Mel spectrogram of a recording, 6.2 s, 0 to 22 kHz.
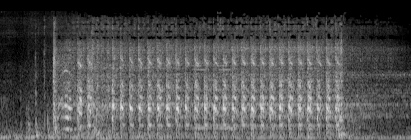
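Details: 1999 VW Passat 1.8T petrol wagon after resoldering the main relay joints: starter churns about three and a half beats a second, engine barely catches then dies, a rough choked start; the relay still needs replacing.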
